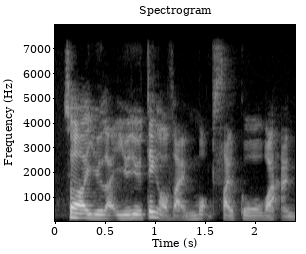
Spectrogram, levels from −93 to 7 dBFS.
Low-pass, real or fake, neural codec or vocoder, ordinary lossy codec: 7.2 kHz; real; none; none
